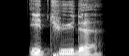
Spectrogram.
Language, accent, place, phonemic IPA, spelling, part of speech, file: German, Germany, Berlin, /eˈtyːdə/, Etüde, noun, De-Etüde.ogg
- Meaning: etude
